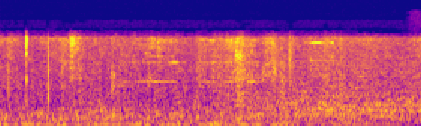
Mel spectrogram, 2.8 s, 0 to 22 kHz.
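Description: A Tramway T3 tram in a video game rolls steadily along its rails, with a continuous close rumble and light clattering wheel clicks, and no voices.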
